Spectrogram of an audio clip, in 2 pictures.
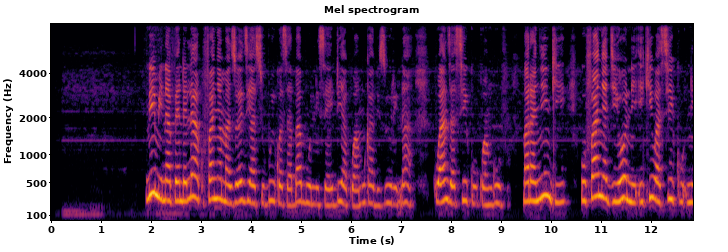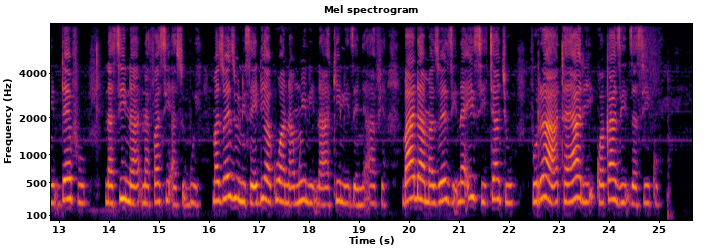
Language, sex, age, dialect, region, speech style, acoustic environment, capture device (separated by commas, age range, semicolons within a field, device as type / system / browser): Swahili, female, 35-44, Kenya - Nairobi Sheng-influenced, Kenya, happy; relaxed; excited; focused, people talking; traffic; construction; appliances; nature, mobile / Linux / Chrome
